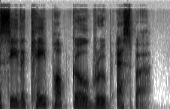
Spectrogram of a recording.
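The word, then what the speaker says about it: aespa: the kop girl group esper pronounced espa on Saturday February 8th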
